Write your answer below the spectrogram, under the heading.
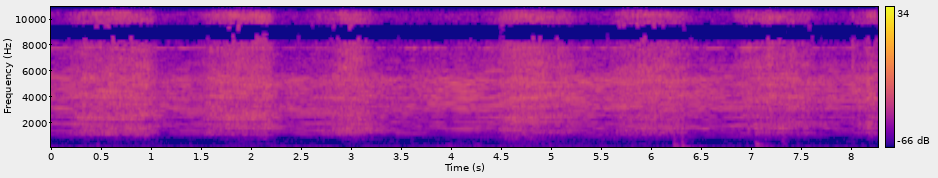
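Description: Electric pet clippers running faintly as they shave a golden retriever's coat, the sound swelling about once a second with the strokes through the fur.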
